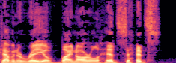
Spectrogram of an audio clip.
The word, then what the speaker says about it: binaural: Binaural. – I was going to let it go. – No. – I keep saying it wrong, because that N makes no sense.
